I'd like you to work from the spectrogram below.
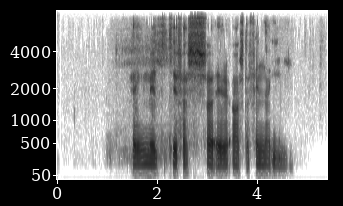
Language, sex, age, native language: Icelandic, male, 18-19, Chinese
